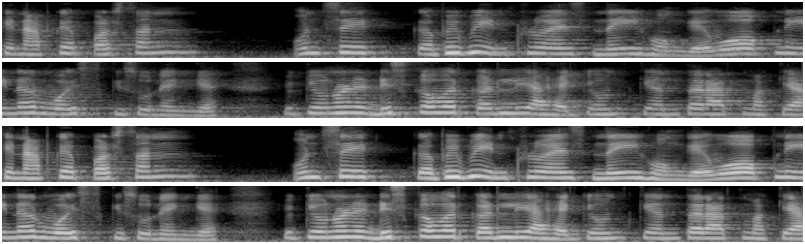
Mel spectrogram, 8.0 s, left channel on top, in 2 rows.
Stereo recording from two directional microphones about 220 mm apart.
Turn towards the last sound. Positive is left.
turn(degrees=-45)  # may be behind; listen again after turning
